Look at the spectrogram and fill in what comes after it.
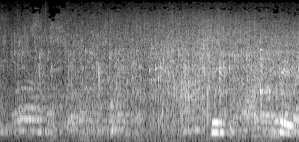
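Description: Spices and vegetables sizzling as they fry in oil in an iron kadai, stirred with a wooden spoon. The sizzle grows louder as it goes.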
